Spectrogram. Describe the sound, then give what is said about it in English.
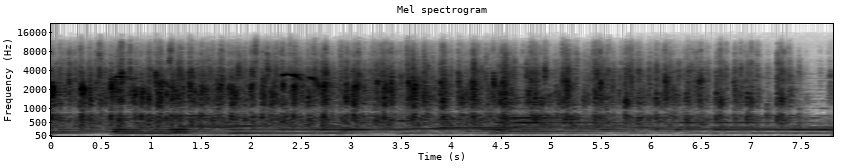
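A church audience breaks into steady, dense applause and clapping after a prayer, celebrating those who prayed. The clapping holds at full strength for several seconds, with faint low sustained tones underneath and no talking. “Can we just give a celebration for those?”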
